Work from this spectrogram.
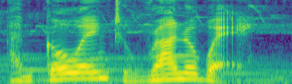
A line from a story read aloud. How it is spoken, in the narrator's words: answered Blackie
